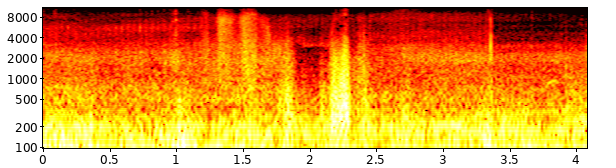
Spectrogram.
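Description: Steady low rumble of city road traffic with wind buffeting the microphone, and two short scuffing noises about a second and two seconds in.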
